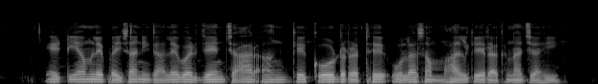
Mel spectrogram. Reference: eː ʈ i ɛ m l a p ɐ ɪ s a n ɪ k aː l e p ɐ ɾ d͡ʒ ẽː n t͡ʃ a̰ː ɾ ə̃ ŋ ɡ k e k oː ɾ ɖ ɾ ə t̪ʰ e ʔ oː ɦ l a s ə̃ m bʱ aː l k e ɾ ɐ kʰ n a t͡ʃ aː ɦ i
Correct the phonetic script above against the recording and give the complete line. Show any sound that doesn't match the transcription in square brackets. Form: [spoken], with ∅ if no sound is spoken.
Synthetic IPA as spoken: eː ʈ i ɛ m l [e] p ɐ ɪ s a n ɪ k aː l e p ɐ ɾ d͡ʒ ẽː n t͡ʃ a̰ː ɾ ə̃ ŋ ɡ k e k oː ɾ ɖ ɾ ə t̪ʰ e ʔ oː [∅] l a s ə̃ m bʱ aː l k e ɾ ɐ kʰ n a t͡ʃ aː ɦ i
